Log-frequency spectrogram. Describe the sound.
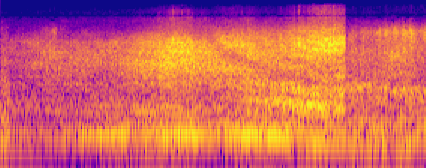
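Airplane engine droning in flight: a loud, steady roar that swells gently through the middle and drops slightly in level near the end.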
